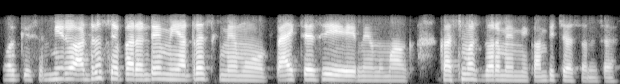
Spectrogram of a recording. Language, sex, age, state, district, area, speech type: Telugu, male, 45-60, Andhra Pradesh, Chittoor, urban, conversation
